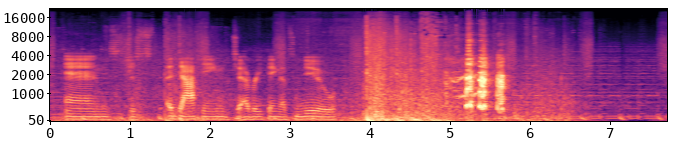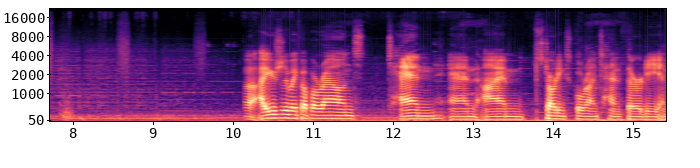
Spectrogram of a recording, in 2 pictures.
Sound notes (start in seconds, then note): 3.5 gun firing; 4.9 chuckles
